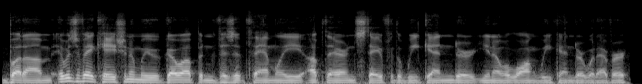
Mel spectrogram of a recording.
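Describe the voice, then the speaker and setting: Casual podcast co-host: middle-aged American man, lowish voice, loose jokey rambling. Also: steady tone, quick pace, mellow, smooth. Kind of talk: casual banter.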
